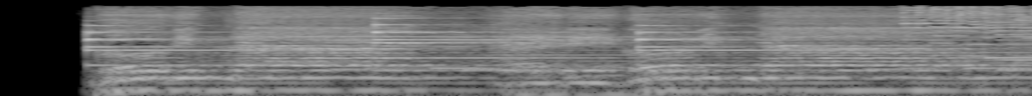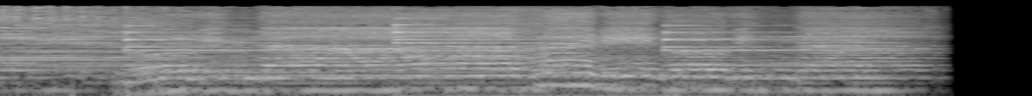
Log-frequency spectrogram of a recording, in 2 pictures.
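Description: Chanted devotional mantra set to music over a steady low drone, the channel's intro jingle. It starts about half a second in and fades out near the end.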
